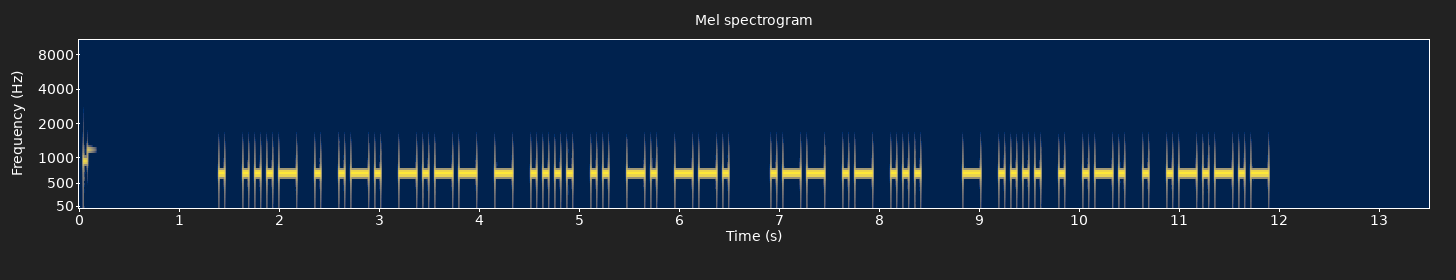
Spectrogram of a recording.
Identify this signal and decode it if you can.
Morse code, heard as a keyed tone, about 20 wpm, 700 Hz. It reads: EVERYTHING WAS THERE.
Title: Sentences from Top 700 Words 20wpm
